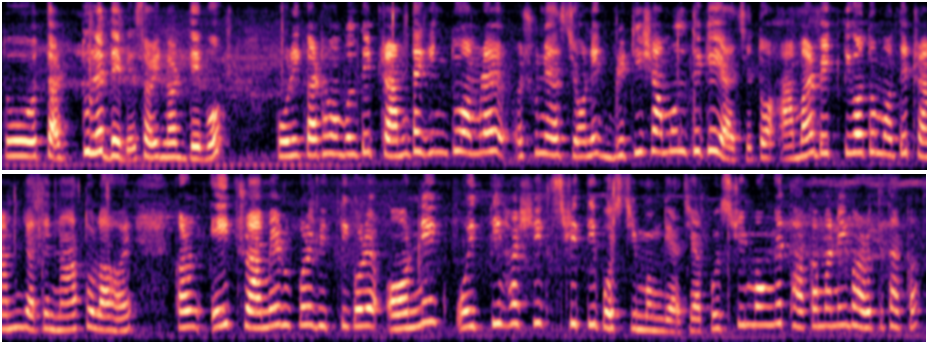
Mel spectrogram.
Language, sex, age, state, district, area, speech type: Bengali, female, 30-45, West Bengal, Dakshin Dinajpur, urban, spontaneous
